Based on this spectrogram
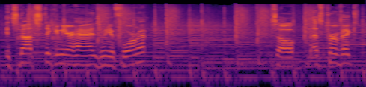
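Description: A man's voice comes through dry, with no echo. Clear music plays in the background. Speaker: chef host. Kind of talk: tutorial. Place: beach. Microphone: lapel.

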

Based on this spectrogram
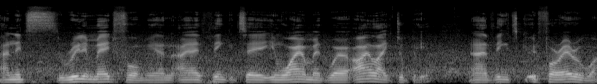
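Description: The delivery is monotone and flat at a moderate pace. Noticeable background noise sits behind it. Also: man. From Finland. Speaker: company founder and CEO. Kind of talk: panel discussion. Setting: stage with audience.

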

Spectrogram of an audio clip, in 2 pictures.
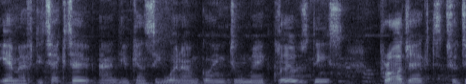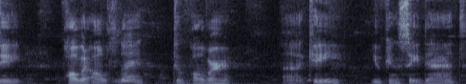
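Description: Very slowly, a man talks in a fairly low pitch. Light background noise sits behind him. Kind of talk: tutorial. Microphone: phone near.

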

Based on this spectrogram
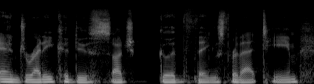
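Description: A man speaks at a moderate pace. Around him the background stays quiet. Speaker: podcast co-host. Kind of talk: casual chat. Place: home room. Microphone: studio mic.

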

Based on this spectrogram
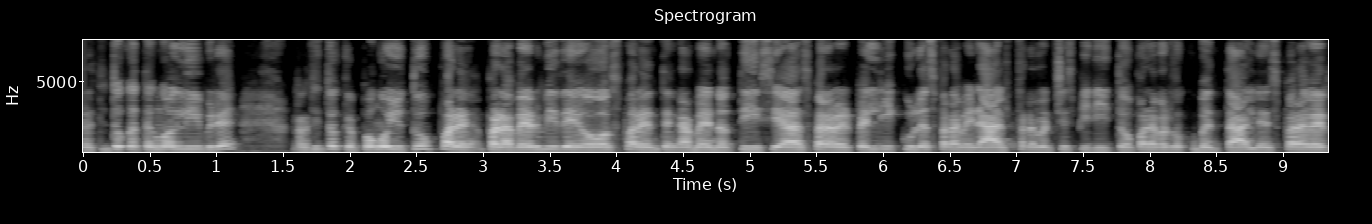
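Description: A woman speaks at a fairly quick pace in a monotone, flat intonation against a quiet background. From Peru. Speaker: YouTuber; vlogger. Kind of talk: casual vlog monologue. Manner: halting, stumbles over words. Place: home room. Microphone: phone near.

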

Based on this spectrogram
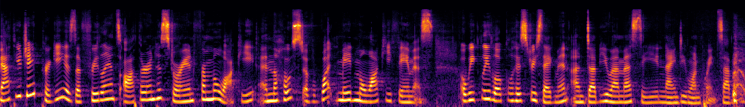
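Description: A woman with a fairly high pitch speaks at a moderate pace, using lively intonation and hardly any pauses. She has an ordinary speaking voice. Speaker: museum event host introducing speaker. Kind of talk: formal introduction. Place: hall. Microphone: handheld.

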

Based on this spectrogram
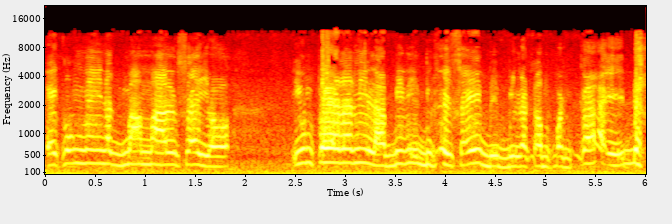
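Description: A woman with a high pitch and ordinary pitch variation talks at a moderate pace over noticeable background noise. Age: 60s. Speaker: street vendor. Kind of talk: elderly street vendor's warm interview testimony about her life and wishes. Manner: rambling, homely, with filler words and asides; cheerful, laughing.

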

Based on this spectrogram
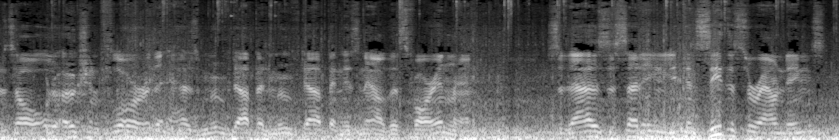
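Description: Loud background noise sits under a fairly slow pace. The sound is dry with no echo. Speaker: rockhounding vlogger. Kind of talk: casual vlog narration. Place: car. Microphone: phone near.

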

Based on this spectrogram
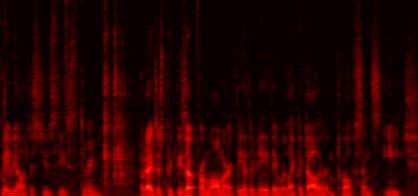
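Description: A man speaks with a fairly low pitch. Light background noise can be heard. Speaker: makeup vlogger. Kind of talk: casual vlog tutorial. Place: home room. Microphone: phone near.

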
